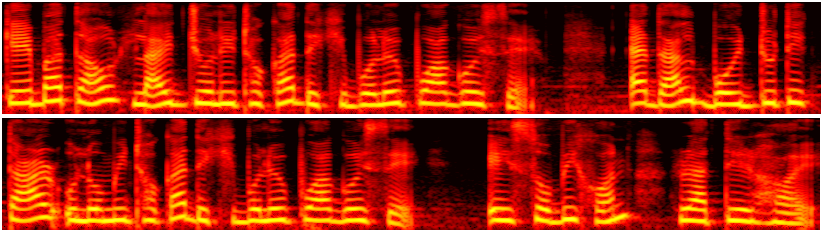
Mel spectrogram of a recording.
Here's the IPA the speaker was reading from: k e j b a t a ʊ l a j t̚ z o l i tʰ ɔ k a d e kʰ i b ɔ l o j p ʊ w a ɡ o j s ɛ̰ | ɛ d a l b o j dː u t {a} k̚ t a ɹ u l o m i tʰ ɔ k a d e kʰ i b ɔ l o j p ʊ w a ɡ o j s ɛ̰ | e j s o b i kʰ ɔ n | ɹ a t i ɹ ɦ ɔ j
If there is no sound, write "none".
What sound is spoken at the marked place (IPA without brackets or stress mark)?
i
